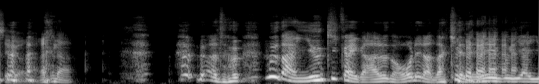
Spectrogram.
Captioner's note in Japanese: 笑い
